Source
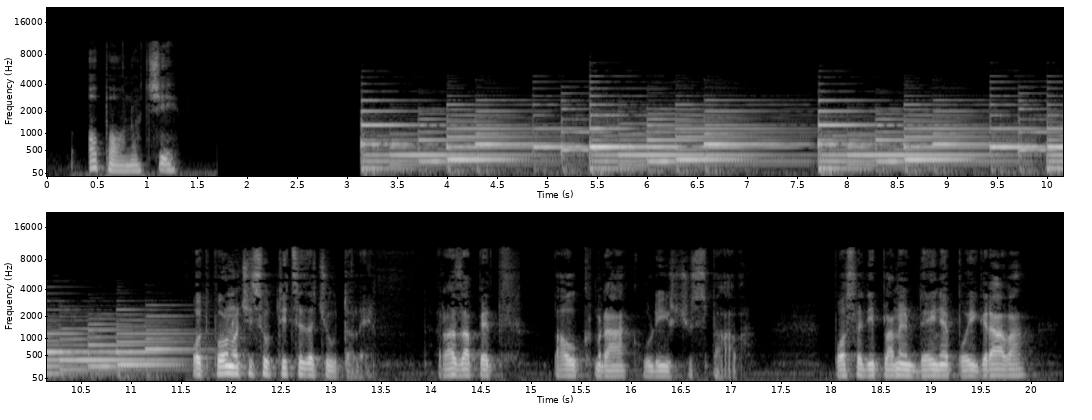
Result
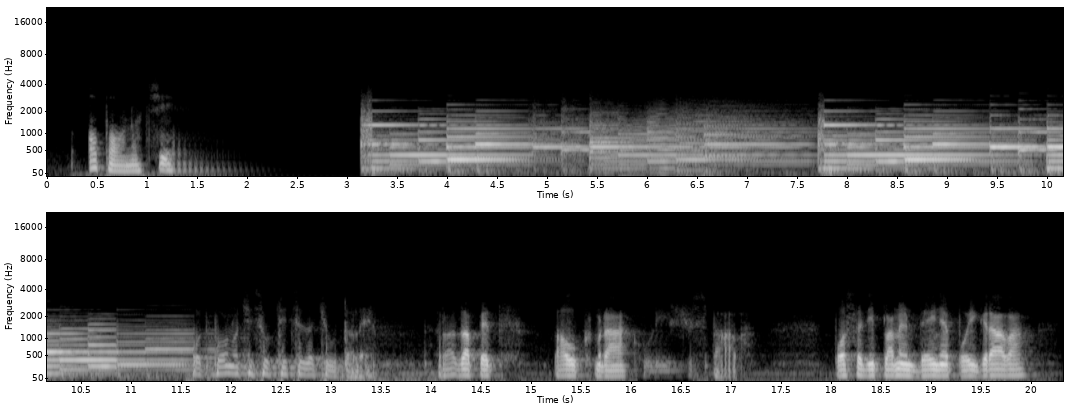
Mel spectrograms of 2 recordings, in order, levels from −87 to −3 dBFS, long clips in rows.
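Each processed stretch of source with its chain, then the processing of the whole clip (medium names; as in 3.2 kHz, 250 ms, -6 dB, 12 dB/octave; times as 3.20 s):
1.26–3.26 s: flutter echo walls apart 9.6 m, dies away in 1.2 s + transformer saturation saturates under 2 kHz
4.82–7.78 s: compression 2:1, threshold -36 dBFS + loudspeaker Doppler distortion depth 0.7 ms
10.85–14.31 s: bass shelf 330 Hz +10 dB + compression 12:1, threshold -32 dBFS
16.07–16.63 s: high-pass 320 Hz 6 dB/octave + compression 12:1, threshold -45 dBFS + flutter echo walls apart 8.7 m, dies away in 0.44 s
whole clip: low-pass 1.4 kHz 24 dB/octave; level rider gain up to 4 dB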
